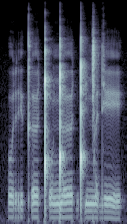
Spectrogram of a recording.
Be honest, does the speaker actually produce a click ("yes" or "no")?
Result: yes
